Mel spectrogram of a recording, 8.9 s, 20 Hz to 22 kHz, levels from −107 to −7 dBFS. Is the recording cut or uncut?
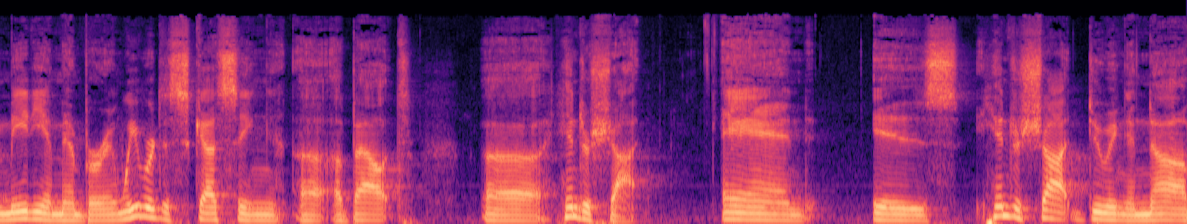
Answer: uncut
